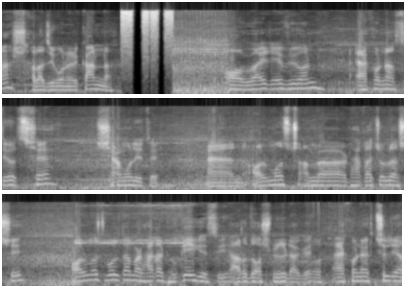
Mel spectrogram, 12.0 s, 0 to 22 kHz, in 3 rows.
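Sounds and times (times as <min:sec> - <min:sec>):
man talking: 0:02.2 - 0:12.0.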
